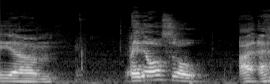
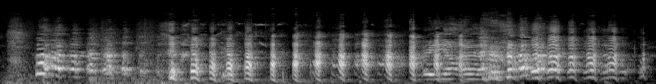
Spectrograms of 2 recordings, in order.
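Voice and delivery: long, high-pitched helpless laughter; laughing fit; 12 semitones higher than usual. Real, not acted. Spitter loses it beside co-host, helpless laughing. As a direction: crack up and keep going. Cracking up after spitting again.

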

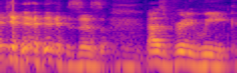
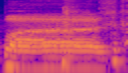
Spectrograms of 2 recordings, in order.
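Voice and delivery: deeper buzz cry, laughing; lower Electabuzz impression. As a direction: drop it an octave. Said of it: "let's take that down like an octave".

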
